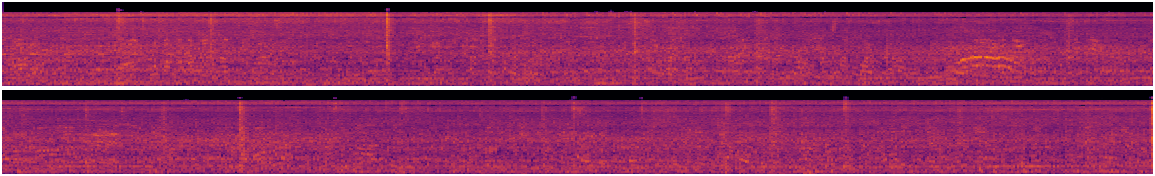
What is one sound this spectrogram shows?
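Arcade game sound effects and music play from loudspeakers.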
